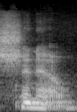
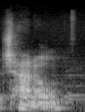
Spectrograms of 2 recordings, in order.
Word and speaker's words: Chanel: like how do people not know that it's Chanel like that's pronounced Chanel like it's renowned for being pronounced Chanel but people pronounce it Channel and it's not even like an accent thing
